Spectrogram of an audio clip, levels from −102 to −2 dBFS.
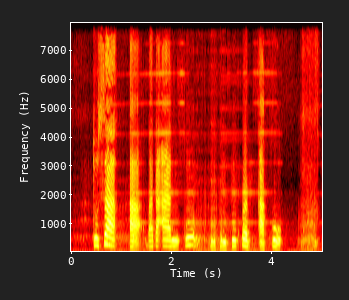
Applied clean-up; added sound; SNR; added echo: neural separator model SepFormer DNS4.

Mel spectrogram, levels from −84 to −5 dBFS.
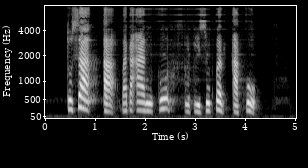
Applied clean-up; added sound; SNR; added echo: neural mask model DeepFilterNet 3.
